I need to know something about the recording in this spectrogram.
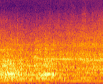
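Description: Steady background rumble of distant machinery at a construction site, with a faint low hum and no distinct events.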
